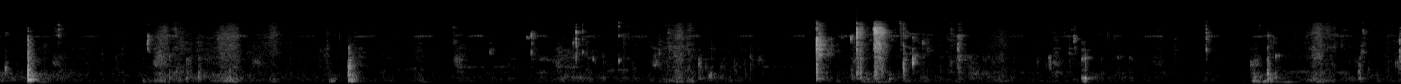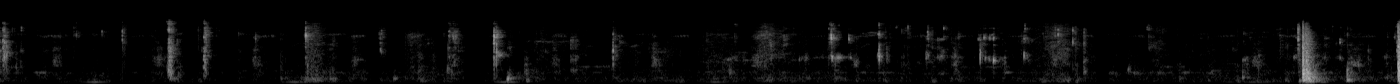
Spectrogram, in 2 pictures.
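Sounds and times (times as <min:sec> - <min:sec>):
person chewing wet mouth clicks: 0:08.2 - 0:09.7, 0:13.6 - 0:16.2, 0:22.3 - 0:25.0.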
